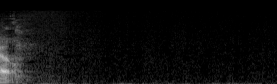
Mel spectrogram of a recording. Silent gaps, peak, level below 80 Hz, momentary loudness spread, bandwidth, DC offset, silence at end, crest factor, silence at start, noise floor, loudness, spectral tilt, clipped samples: none; -4 dBFS; -60 dBFS; 17 LU; 13 kHz; under 0.1%; 2.5 s; 26 dB; 0 s; -55 dBFS; -27 LUFS; -4.5 dB/octave; under 0.1%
